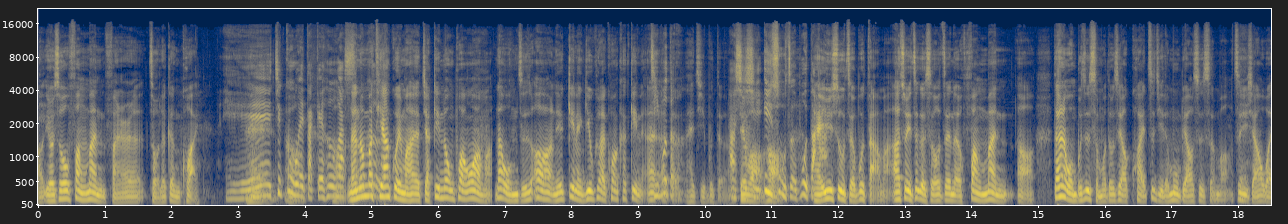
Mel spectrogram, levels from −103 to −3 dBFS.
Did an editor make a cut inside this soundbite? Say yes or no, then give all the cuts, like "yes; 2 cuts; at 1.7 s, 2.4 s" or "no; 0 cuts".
yes; 3 cuts; at 6.8 s, 10.3 s, 16.6 s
